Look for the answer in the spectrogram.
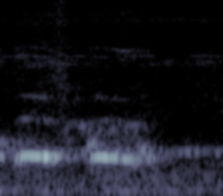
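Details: Local zebra dove singing, used as a lure for young birds; two soft, low cooing notes held steady, the second slightly longer, with faint background hiss.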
